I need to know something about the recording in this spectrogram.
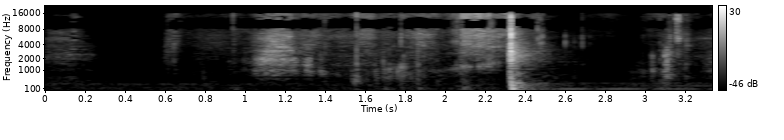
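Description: Stiff planner pages rustle and flap as they are turned.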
